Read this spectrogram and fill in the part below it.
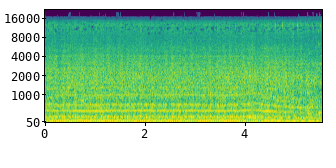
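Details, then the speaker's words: Freshly rebuilt Porsche 2.7 L engine with CIS fuel injection: uneven, lumpy idle with stumbling beat and soft exhaust pops, partial misfire; cylinder 2 located by cracking fuel distributor lines, leak-down good at about six percent, traced to a restricted fuel distributor port. "those problems were a high idle we had a rough idle as well with a partial misfire popping in the exhaust"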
